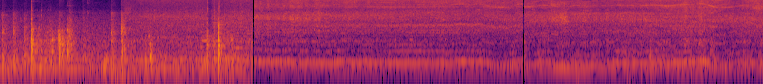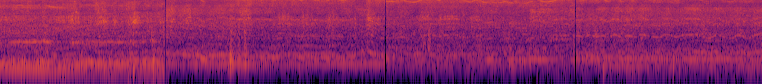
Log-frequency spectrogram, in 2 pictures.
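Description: A few sharp knocks from handling the wooden slab, then from about five seconds in an angle grinder fitted with a sanding disc running steadily against a solid-wood table top, a high motor whine over the scratch of the abrasive on the wood.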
